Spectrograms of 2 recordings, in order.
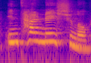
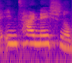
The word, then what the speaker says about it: international: International kelimesi. Aslında bu kelimenin okunuşu international değil, international olması lazım. Biz international diye dümdüz söylerken aslında oradaki na'da bir çıkış var.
